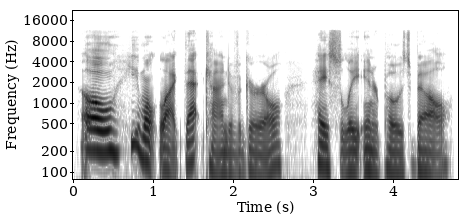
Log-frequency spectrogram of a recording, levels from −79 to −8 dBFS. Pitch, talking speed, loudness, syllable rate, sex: 120 Hz, 150 wpm, -21 LUFS, 4.3 syllables/s, female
